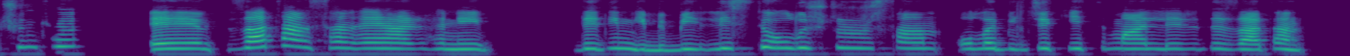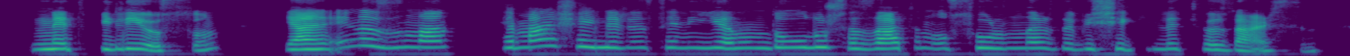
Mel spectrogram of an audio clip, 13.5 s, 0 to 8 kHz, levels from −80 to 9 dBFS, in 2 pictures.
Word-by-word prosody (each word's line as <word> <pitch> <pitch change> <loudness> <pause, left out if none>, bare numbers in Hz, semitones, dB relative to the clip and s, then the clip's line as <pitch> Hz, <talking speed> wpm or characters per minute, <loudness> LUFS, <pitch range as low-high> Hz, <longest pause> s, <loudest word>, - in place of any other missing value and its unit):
çünkü, 360 +2 -7 0.4
eee, 280 0 +5
zaten 345 +6 +6
sen, 315 -2 -2
eğer, 290 -1 +4
hani, 260 -3 -3 0.4
dediğim 280 0 -1
gibi 215 -1 -5
bir 255 -1 -1
liste 295 +5 -3
oluşturursan, 305 -2 -3
olabilecek 275 +1 -3
ihtimalleri 275 -2 -2
de 275 -1 -5
zaten 250 -1 +3 0.4
net 265 +1 +2
biliyorsun. 250 -1 0 0.3
Yani, 255 +1 +9
en 315 +9 -9
azından 345 0 +2 0.2
temel 350 +5 +1
şeylerin, 335 -4 -3
senin 320 -1 -9
yanında 310 +1 -2
olursa 335 -3 -3
zaten 285 +3 +3
o 280 -1 -11
sorunları 305 0 -5
da 270 -2 -9
bir 265 - -6
şekilde 260 +1 -6
çözersin. 205 -7 -3
285 Hz, 140 wpm, -25 LUFS, 260-315 Hz, 0.4 s, Yani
